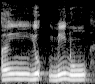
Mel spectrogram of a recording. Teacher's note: وما منع الناس ان یؤمنوا، نون ساکن کو یا کے ساتھ ملائیں گے، یا کی آواز کو غنّے کے ساتھ ادا کریں گے، یہاں یرملوں کا جو قاعدہ وہ اپلائی ہوگا، اور حمزہ ساکن ہے، جھٹکے کے ساتھ پڑھیں گے۔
